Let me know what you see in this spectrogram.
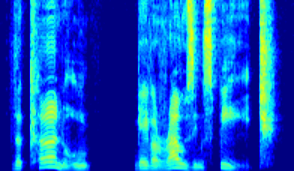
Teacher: in British English before a consonant sound you don't pronounce the letter R.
